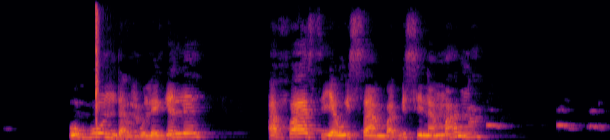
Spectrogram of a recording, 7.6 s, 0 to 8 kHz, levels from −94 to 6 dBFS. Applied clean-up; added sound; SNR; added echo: none; Clapping; 10 dB; reverberation time 0.3 s.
